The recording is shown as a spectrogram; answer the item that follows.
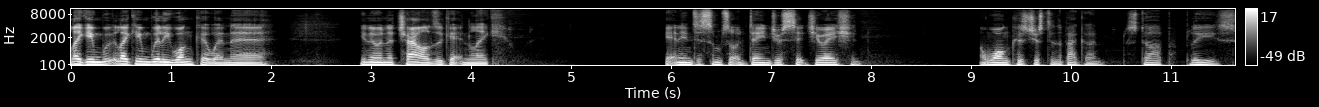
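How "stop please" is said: put-on sarcastic voice. Describing the film scene where the children are in danger, imitating sarcastic Willy Wonka. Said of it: "in a really sar- sarcastic voice".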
